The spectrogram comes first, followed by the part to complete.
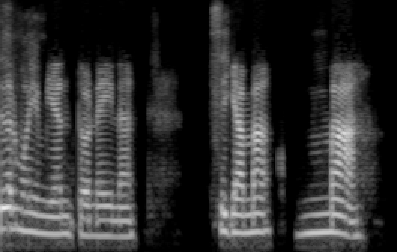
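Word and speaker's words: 間: Entonces hay una palabra especial llamada ma. Que se pronuncia MA y MA es un intervalo en el tiempo o en el espacio.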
